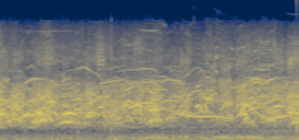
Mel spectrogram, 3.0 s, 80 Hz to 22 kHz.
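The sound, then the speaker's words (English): Sled dogs bark and yelp excitedly all at once at the mass start of a race, as 14 teams depart from Charles Family Lake heading north, a dense, continuous chorus of overlapping high-pitched yips at steady, fairly loud volume. “The barking decrescendos as the last team departs towards the horizon.”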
